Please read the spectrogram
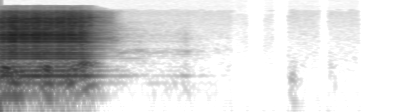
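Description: A loud, buzzing, horn-like tone that stops about half a second in.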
